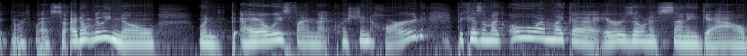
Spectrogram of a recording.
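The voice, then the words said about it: American accent. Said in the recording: “I mean, obviously I'm from the States. Hence the accent”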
